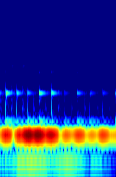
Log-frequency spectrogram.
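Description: Marimba played with mallets: rapid, evenly repeated strokes, about seven a second, hold a low chord in a mellow roll.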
